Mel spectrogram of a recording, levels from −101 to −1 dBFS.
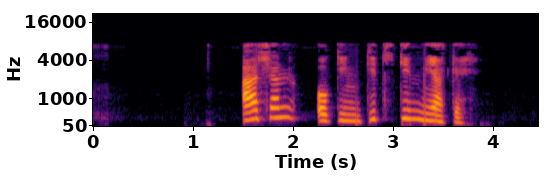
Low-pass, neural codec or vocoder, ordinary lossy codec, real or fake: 7.2 kHz; none; AAC, 64 kbps; real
